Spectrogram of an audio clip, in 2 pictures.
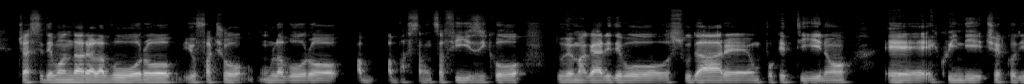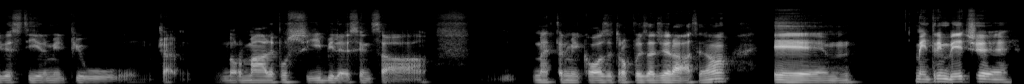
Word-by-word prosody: cioè, - - 0
se 100 - -9
devo 105 +1 -1
andare 105 0 +3
a - - +6
lavoro 105 0 +2
io 105 - -6
faccio 100 -1 -4
u - - -24
un 100 - -8
lavoro 95 -1 -2
ab 95 - -10
abbastanza 95 +1 -10
fisico, 100 -1 -4 0.3
dove, 100 0 -4
magari, 95 -1 +1
devo 95 -2 -3
sudare 95 -2 +1
un 95 +1 -8
pochettino, 95 -1 -4 0.3
ehm, 95 -3 +3
e 115 - -8
quindi 100 -2 -4
cerco - - -4
di 95 0 -9
vestirmi 95 -1 -6
il 85 - -16
più 90 -2 -10 0.4
cioè, - - -7 0.4
normale 95 +1 -3
possibile, 100 -2 -4
senza, 90 -2 -7 0.8
mhmm, - - -27 0.2
mettermi 100 -1 -5
cose 95 0 -1
troppo 100 +1 -4
esagerate, 100 0 +2
no, 135 +6 -1 0.4
ehm, 100 -2 +6 0.5
mentre 120 +1 +5
invece 125 -3 +6
95 Hz, 120 wpm, -22 LUFS, 95-105 Hz, 0.8 s, a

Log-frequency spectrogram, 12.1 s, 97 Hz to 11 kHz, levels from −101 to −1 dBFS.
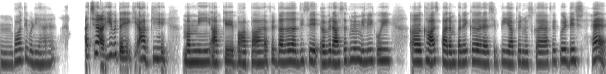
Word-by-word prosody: हुँ, 190 -1 -9
बहुत 235 +3 -2
ही - - -7
बढ़िया 200 -4 -6
है। 200 +6 -11 0.6
अच्छा, 370 0 +4
ये 330 +3 +1
बताइए 135 - 0
कि - - -12
आपकी 260 0 -2 0.3
मम्मी 215 0 +1
आपके 115 - 0
पापा 200 - -1 0.2
या 110 - -1
फिर 235 - -4
दादा-दादी 215 +1 +2
से 225 0 +1
अ, 200 - -2
विरासत 205 +2 +3
में 245 0 -2
मिली 230 -1 -3
कोई 235 0 -1 0.4
अ, 220 0 +3
खास 220 0 +5
पारँपरिक 205 +1 0 0.2
रेसिपी 200 +1 -4
या 195 0 +3
फिर 215 -1 -5
नुस्का 200 0 -5
या 195 0 0
फिर 220 +1 -7
कोई 240 0 +1
डिश 235 0 -4 0.2
है? 250 +3 +6
215 Hz, 170 wpm, -21 LUFS, 200-235 Hz, 0.6 s, है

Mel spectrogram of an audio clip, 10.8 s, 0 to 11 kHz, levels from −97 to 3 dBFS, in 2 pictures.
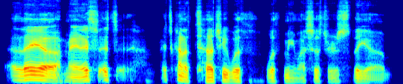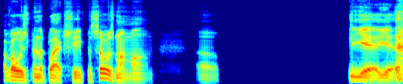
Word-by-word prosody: they, 125 +2 +2
uh, 90 - 0
man, 90 -2 -6
it's 105 +2 -4
it's - - -11 0.6
it's - - -20
kinda - - -6
touchy 90 0 -4
with 85 0 -8 0.3
with 85 +1 -14
me 85 -1 -15
and 80 - -24
my 80 - -20
sisters. 80 +1 -15
They, 80 -2 -11
uh - - -21 0.3
I've - - -4
always 95 -4 +6
been 90 +3 -3
the 85 - 0
black - - +1
sheep 85 -1 -4
and - - -9
so 160 -1 +5
has 125 -8 +1
my 80 -4 +1
mom. 75 -3 -9 0.6
Uh 70 -2 -17 1.8
Yeah, 100 -5 +5
yeah. 85 +2 +5
85 Hz, 165 wpm, -21 LUFS, 80-95 Hz, 1.8 s, always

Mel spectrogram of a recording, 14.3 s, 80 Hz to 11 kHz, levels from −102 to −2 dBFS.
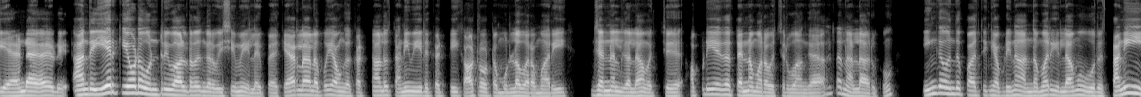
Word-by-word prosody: ஏன்டா 140 +3 +4 0.2
இப்டி 130 -3 -1 0.2
அந்த 175 +1 +5
இயற்கையோட 225 0 +6
ஒன்றி 175 0 0
வாழ்றதுங்குற 145 -3 +2
விஷயமே 140 +3 -3
இல்ல. 115 -1 -3
இப்ப 115 +1 -6
கேரளால 155 +1 +2
போயி 160 +1 -2
அவுங்க 135 -3 -2
கட்டினாலும், 145 +4 -3
தனி 135 +3 0
வீடு 140 -1 -1
கட்டி 125 +2 -5
காற்றோட்டம் 125 -1 -2
உள்ள 125 +2 0
வர 115 -1 -1
மாரி 115 +1 -2 0.5
ஜன்னல்கள்லாம் 135 -4 +1
வச்சு, 120 +2 -5 0.3
அப்படியே 175 +5 -2
ஏதோ 170 - +1
தென்னை 145 +1 +2
மரம் 125 -3 0
வச்சிருவாங்க. 115 -1 -5 0.2
அங்க 210 +2 -8
நல்லாருக்கும். 120 - -3 0.5
இங்க 205 +3 -1
வந்து 190 0 -1
பாத்தீங்க 150 0 -3
அப்படின்னா, 140 +3 -2
அந்த 135 +1 -1
மாரி 155 +1 0
இல்லாம 140 +4 0
ஒரு 130 - -1 0.2
தனி 195 +9 +3
140 Hz, 160 wpm, -23 LUFS, 125-155 Hz, 0.5 s, இயற்கையோட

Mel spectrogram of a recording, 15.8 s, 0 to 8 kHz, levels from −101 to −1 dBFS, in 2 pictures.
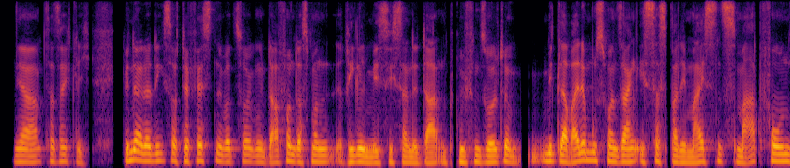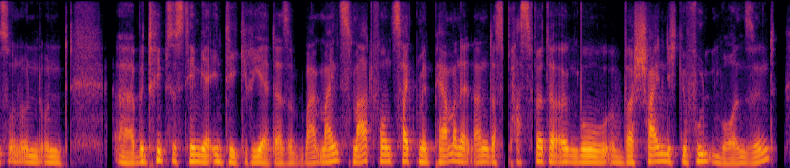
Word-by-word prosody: Ja, 115 -1 -1
tatsächlich. 125 -2 -8 0.3
Bin 145 - +3
allerdings 135 -1 +2
auch 135 - 0
der 125 - -1
festen 140 +2 -2
Überzeugung 115 -2 -2
davon, 110 +6 -1
dass 115 -1 0
man 115 -1 0
regelmäßig 110 -2 +1
seine 105 -3 -1
Daten 95 +1 -2
prüfen 110 +2 -2
sollte. 110 0 +2
M 110 -1 -2
mittlerweile 130 0 +2
muss 145 -1 -1
man 125 -4 +2
sagen, 120 0 +2
ist - - -4
das 135 - -2
bei 115 - -1
den 105 -2 +1
meisten 115 +4 -2
Smartphones 125 +2 0
und - - -3
und 110 -2 0
und, 105 -2 -2 0.5
äh, 95 -3 -2
Betriebssystem 125 +1 +1
ja 115 - +7
integriert. 110 -3 0
Also, 90 +1 -4
mein 95 +3 -4
mein 125 +6 +2
Smartphone 125 -3 0
zeigt 120 -1 0
mir 115 - +4
permanent 115 +2 0
an, 115 +2 +1
dass 110 0 -3
Passwörter 125 - 0
irgendwo 110 -1 +3
wahrscheinlich 120 +4 +1
gefunden 115 -1 -1
worden 90 +2 -2
sind. 110 - -2
115 Hz, 185 wpm, -26 LUFS, 110-125 Hz, 0.5 s, ja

